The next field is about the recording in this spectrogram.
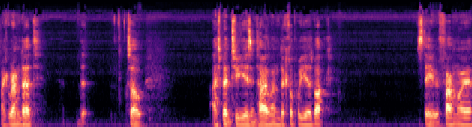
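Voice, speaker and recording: Somewhat breathy and in an English accent, the voice moves at a moderate pace with monotone, flat intonation. Long, frequent pauses break up the speech. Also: man, fairly low pitch for a man. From England. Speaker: YouTuber. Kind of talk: casual vlog talk. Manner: hesitant, repeats words.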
